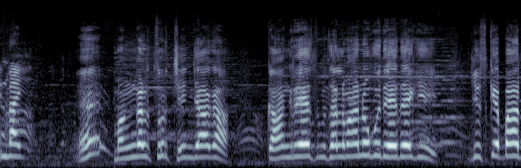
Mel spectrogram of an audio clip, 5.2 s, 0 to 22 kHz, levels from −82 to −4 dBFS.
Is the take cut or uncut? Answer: cut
